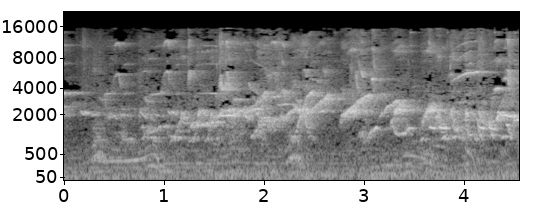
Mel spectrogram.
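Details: Competition white-rumped shamas, fighter birds, at JBC Jatisari, Bekasi, on Friday 14 June 2024, trade fast overlapping whistled phrases and chatters, roughly two or three notes per second, over soft background voices.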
